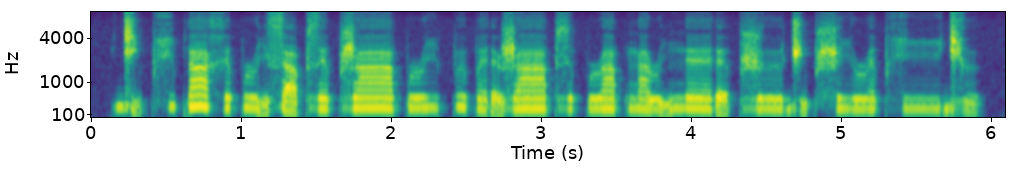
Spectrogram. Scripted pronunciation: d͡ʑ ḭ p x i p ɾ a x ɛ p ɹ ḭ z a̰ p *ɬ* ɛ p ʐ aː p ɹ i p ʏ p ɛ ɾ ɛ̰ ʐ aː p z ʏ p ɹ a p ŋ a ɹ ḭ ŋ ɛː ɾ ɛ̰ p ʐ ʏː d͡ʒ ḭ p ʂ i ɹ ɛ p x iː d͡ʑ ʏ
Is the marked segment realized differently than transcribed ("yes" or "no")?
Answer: yes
